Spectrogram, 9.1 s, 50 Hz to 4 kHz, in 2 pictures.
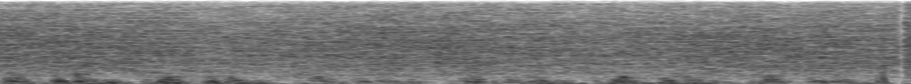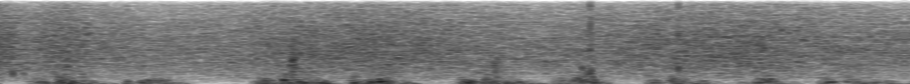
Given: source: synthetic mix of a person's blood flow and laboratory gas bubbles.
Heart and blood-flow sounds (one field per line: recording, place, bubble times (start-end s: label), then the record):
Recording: Doppler ultrasound of blood flow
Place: precordium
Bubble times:
4.40-4.51 s: bubbles
4.61-4.75 s: bubbles
7.46-7.63 s: bubbles
7.95-8.01 s: bubbles
From the record:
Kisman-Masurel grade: 121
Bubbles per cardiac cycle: 1 to 2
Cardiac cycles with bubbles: 10 to 50%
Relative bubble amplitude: barely perceptible (0.100 to 0.250)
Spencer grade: 2 (many but less than half of the cardiac periods contain bubble signals, singularly or in groups)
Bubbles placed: anywhere in the cardiac cycle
